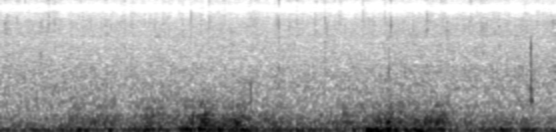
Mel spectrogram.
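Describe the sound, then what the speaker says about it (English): Rain falls steadily on a leaking roof while low thunder rumbles swell and fade in the background, with no voices. "And then it rained."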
